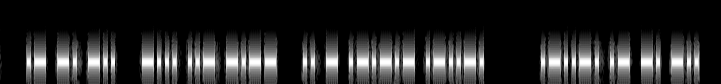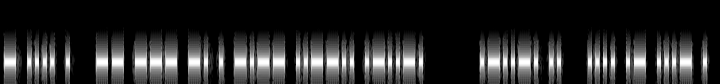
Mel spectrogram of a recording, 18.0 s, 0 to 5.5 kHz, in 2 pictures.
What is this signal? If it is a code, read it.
Morse code, heard as a keyed tone, about 25 wpm, 700 Hz. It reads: AND BUY IT." "AND THE MONEY?" "I HAVE
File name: Pinocchio / Pinocchio ch8 25 25 ik1hge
